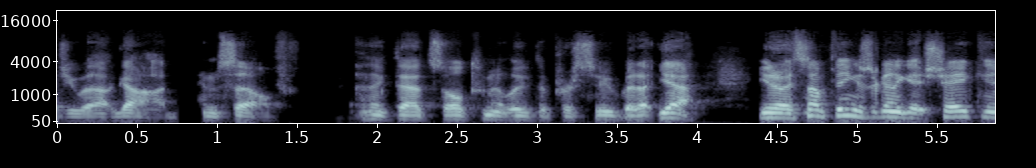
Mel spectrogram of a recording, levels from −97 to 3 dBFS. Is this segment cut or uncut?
uncut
